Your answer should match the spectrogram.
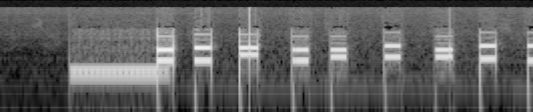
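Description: A steady dial tone hums briefly, then about ten short, evenly spaced touch-tone beeps sound as a phone number is dialed on a keypad, each tone a clear two-pitched electronic chirp.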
